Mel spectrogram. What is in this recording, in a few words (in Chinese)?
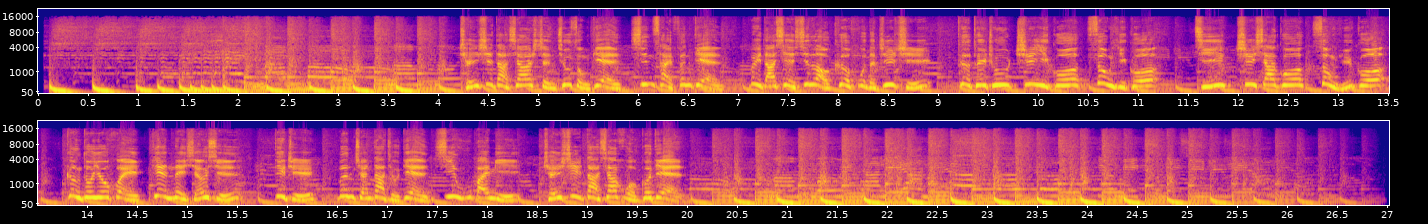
促销; 陈氏大虾吃一锅送一锅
